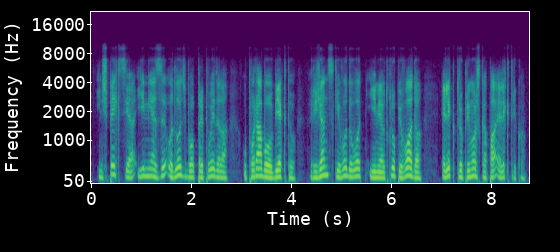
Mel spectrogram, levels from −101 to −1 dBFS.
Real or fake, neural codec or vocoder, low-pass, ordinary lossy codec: real; none; 7.2 kHz; Opus, 32 kbps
